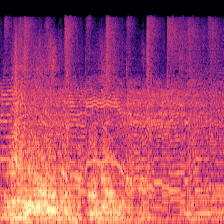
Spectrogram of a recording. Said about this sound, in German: Der Löwe hat gebrüllt, deswegen müssen auch wir brüllen.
